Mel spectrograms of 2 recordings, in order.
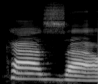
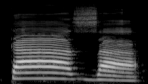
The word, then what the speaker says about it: casa: pronunciamos com maior intensidade na palavra casa aqui ó o caio é a sílaba tônica por quê porque ele é pronunciado com maior intensidade casa o cássio destaca mais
